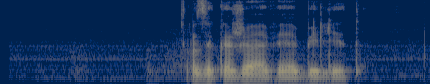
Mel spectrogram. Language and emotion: Russian, neutral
